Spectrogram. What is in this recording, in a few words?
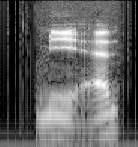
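"mian", Chinese, third tone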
